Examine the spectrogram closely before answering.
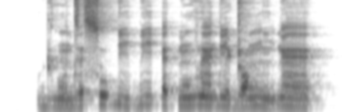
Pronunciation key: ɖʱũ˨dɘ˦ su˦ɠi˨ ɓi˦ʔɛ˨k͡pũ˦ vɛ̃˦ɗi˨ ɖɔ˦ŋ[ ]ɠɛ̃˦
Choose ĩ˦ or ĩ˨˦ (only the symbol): ĩ˨˦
